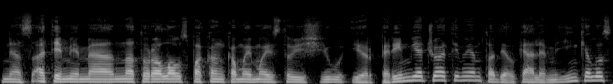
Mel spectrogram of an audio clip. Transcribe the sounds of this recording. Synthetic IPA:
nʲɛsɑːt̪ʲeːmʲeːmʲɛnɐt̪ʊɾɐlˠɐʊspɐkɐŋkɐmɐɪmɐɪst̪oːɪʃjuːʔɪɾpʲɛɾʲɪmʲʋʲiɛt͡ʃʲuɑːt̪ʲeːmʲeːmt̪oːd̪ʲeːlˠkʲæːlʲɛmiŋʲkʲɛlˠʊs

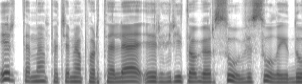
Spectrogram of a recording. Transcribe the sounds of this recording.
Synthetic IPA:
ɪɾt̪ɐmʲɛpɐt͡ʃʲɛmʲɛpoːɾt̪ʲɐlʲɛʔɪɾɾʲiːt̪oːɡɐɾsuːʋʲɪsuːlˠɐɪd̪uː

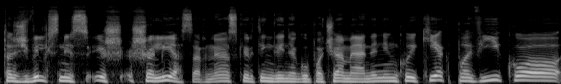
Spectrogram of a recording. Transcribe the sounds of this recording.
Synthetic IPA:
t̪ɐsʒʲʋʲɪlʲksʲnʲɪsɪʃʃɐlʲiɛsɐrʲnʲɛsʲkʲɪɾʲt̪ʲɪŋɡɐɪnʲæɡʊpɐt͡ʃʲɛmʲæːnʲɪnʲɪŋkʊɪkʲiɛkpɐʋʲiːkʰoː

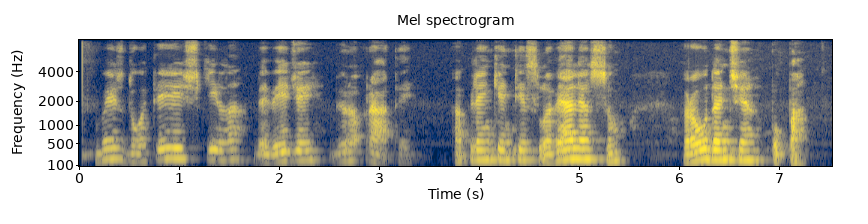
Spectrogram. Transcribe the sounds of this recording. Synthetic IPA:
ʋɐɪzd̪uɔt̪ʲejɛɪʃʲkʲiːlˠɐbʲɛʋʲeːd͡ʒʲɛɪbʲʊɾokɾɑːt̪ɐɪ | ɐpʲlʲɛŋʲkʲɛnʲt̪ʲiːslˠoːʋʲæːlʲɛsʊ | ɾɐʊd̪ɐnʲt͡ʃʲɛpʊpɐ

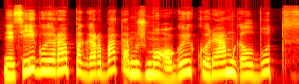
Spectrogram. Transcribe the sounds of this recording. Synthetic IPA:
nʲɛsjɛɪɡʊiːɾɐpɐɡɐrbɐt̪ɐmʒmoːɡʊjkʊɾʲɛmɡɐlˠbuːt̪

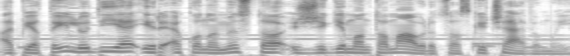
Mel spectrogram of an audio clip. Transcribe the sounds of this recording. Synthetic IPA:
ɐ̰pʲiɛt̪ɐɪlʲʊd̪ʲɪjɛʔɪɾɛkɔnɔmʲɪst̪oːʒʲɪɡʲɪmɔnt̪oːmɑˑʊɾʲɪt̪soːskɐɪt͡ʃʲæːʋʲɪmʊɪ

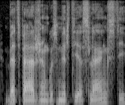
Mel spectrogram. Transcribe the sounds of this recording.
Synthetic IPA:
bʲɛt̪pʲæˑɾʲʒʲɛŋɡʊsmʲɪɾʲt̪ʲiɛslʲɛŋʲksʲt̪ʲiː

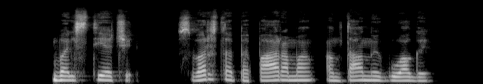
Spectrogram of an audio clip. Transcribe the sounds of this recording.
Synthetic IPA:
ʋɐlʲsʲt̪ʲiɛt͡ʃʲɛɪ | sʋɐɾst̪ɐɐpʲiɛpɑːɾɐmɑɐnt̪ɑːnɔɪɡuɔɡɐɪ

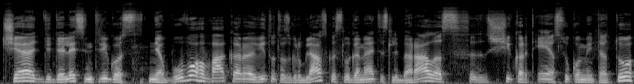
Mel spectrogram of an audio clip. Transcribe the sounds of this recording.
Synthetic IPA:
t͡ʃʲɛd̪ʲɪd̪ʲɛlʲeːsɪnʲt̪ʲɾʲiːɡoːsnʲɛbʊʋoːʋɑːkɐɾʋʲiːt̪oːt̪ɐsɡɾʊbʲlʲɛʊskɐsɪlˠɡɐmʲæːt̪ʲɪslʲɪbʲɛɾɑːlˠɐsʃʲiːkɐrt̪eːjɛsʊkoːmʲɪt̪ʲɛt̪ʊ

